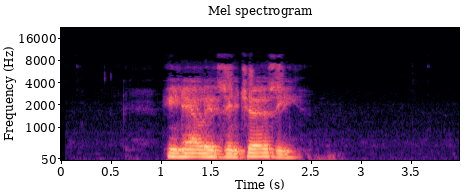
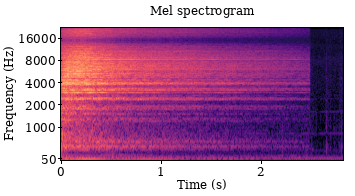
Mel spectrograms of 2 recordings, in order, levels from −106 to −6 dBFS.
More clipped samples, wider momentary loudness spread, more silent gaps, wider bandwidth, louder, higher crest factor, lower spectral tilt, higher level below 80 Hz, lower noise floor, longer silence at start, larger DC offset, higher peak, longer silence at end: neither; second, 11 LU vs 26 LU; neither; second, 7.4 kHz vs over 20 kHz; second, -20 LUFS vs -17 LUFS; about the same, 18 dB vs 22 dB; first, -7.5 dB/octave vs 4 dB/octave; first, -42 dBFS vs -54 dBFS; first, -76 dBFS vs -54 dBFS; first, 1.05 s vs 0 s; neither; second, -6 dBFS vs 0 dBFS; first, 1.6 s vs 0.8 s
